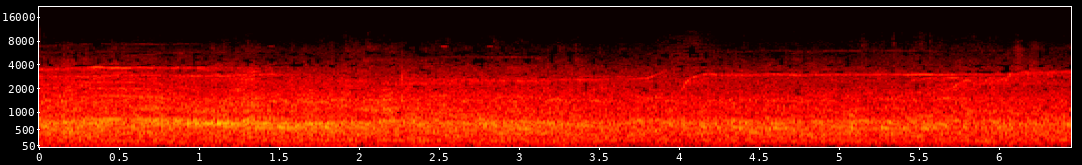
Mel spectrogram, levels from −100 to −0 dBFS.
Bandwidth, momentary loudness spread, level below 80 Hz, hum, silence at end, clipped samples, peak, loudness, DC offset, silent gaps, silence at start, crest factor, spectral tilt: 10.5 kHz; 6 LU; -72 dBFS; none; 0 s; under 0.1%; -30 dBFS; -44 LUFS; under 0.1%; none; 0 s; 14 dB; -5 dB/octave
